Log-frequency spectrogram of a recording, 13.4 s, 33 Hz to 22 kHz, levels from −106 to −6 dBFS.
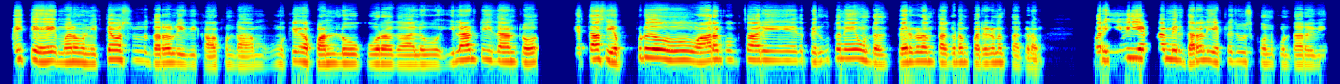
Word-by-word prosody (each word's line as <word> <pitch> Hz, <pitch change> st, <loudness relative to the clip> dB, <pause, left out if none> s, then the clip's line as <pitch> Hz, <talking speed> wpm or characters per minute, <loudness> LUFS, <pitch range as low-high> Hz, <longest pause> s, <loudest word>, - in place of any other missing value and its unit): అయితే, 230 Hz, -1 st, 0 dB, 0.3 s
మనం 185 Hz, 0 st, +1 dB
నిత్యావసరాల 220 Hz, +3 st, -2 dB
ధరలు 175 Hz, +1 st, +2 dB
ఇవి 160 Hz, 0 st, -11 dB
కాకుండా, 140 Hz, +1 st, -5 dB, 0.3 s
ముఖ్యంగా 180 Hz, +3 st, -1 dB
పండ్లు, 170 Hz, +1 st, +2 dB, 0.2 s
కూరగాయలు 160 Hz, -1 st, -1 dB, 0.2 s
ఇలాంటీ 230 Hz, +3 st, +2 dB
దాంట్లో 195 Hz, -2 st, +2 dB, 0.5 s
వ్యత్యాస 235 Hz, +6 st, +6 dB
ఎప్పుడూ 270 Hz, 0 st, -1 dB, 0.5 s
వారంకొకసారీ, 220 Hz, +1 st, +2 dB, 0.2 s
ఏదో 210 Hz, 0 st, -13 dB
పెరుగుతూనే 225 Hz, +6 st, -3 dB
ఉంటది. 160 Hz, -7 st, -3 dB
పెరగడం-తగ్గడం, 185 Hz, -1 st, 0 dB
పెరగడం-తగ్గడం. 180 Hz, +2 st, -5 dB, 0.6 s
మరి 205 Hz, +1 st, +1 dB
ఇవి 260 Hz, +2 st, +1 dB
ఎట్లా 250 Hz, +1 st, +1 dB
మీరు 225 Hz, -1 st, 0 dB
ధరలు 210 Hz, +5 st, +1 dB
ఎట్ల 195 Hz, +3 st, -15 dB
జూసి 195 Hz, -1 st, -11 dB
కొనుక్కుంటారవి? 155 Hz, -3 st, -7 dB
190 Hz, 120 wpm, -23 LUFS, 170-220 Hz, 0.6 s, వ్యత్యాస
